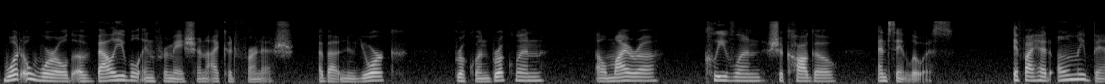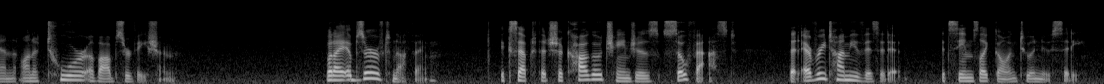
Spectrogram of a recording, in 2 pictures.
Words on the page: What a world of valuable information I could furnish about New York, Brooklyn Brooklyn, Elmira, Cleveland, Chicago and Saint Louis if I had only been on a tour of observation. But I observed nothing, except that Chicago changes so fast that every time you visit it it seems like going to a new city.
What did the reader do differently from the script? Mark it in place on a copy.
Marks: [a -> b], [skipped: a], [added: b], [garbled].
What a world of valuable information I could furnish about New York, Brooklyn Brooklyn, Elmira, Cleveland, Chicago and Saint Louis if I had only been on a tour of observation. But I observed nothing, except that Chicago changes so fast that every time you visit it it seems like going to a new city.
